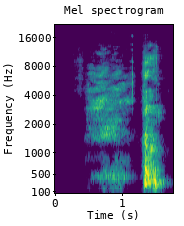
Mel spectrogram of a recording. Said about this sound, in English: Bless you.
